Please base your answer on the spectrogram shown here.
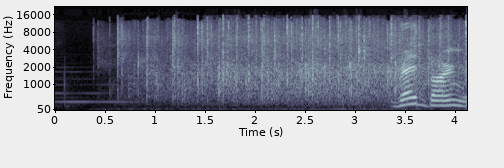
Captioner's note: audience applauding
